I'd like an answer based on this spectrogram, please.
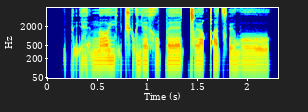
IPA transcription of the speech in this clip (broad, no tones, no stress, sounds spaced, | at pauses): p ḛ ɦ ɛ̰ n ʌː j ḛ t͡ʃʼ o̰ j ɛ x o p ɛː ǀ øː qʼ ɛ t͡sʼ ø w oː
